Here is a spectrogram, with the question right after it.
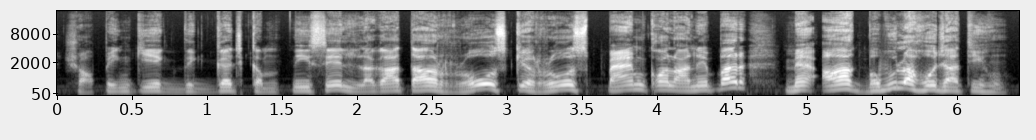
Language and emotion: Hindi, angry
